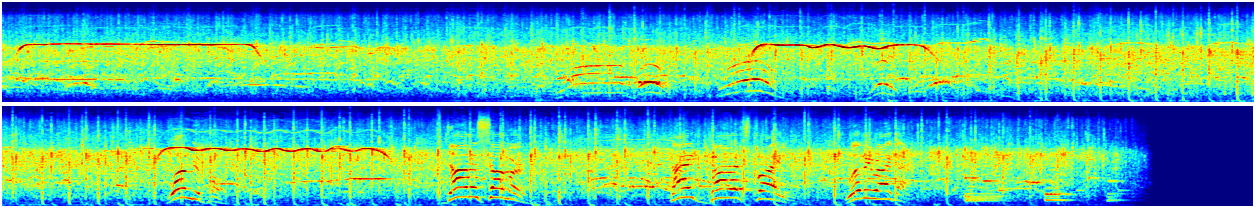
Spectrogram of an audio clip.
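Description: A crowd applauds loudly and steadily.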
